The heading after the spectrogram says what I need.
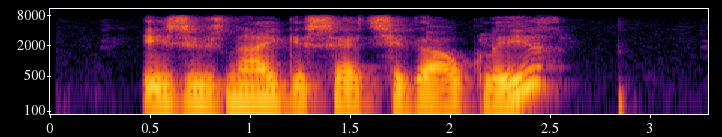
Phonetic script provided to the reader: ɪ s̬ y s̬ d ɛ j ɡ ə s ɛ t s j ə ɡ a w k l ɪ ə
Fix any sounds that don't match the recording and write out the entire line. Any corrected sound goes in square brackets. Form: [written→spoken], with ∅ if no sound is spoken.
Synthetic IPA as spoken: ɪ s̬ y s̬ [d→n] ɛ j ɡ ə s ɛ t s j ə ɡ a w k l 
